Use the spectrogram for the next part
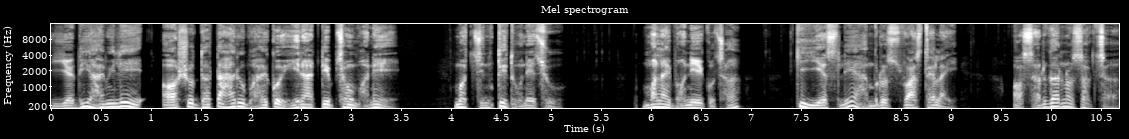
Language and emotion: Nepali, fearful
